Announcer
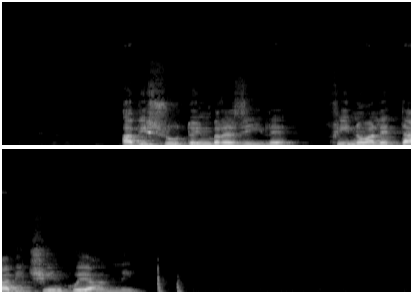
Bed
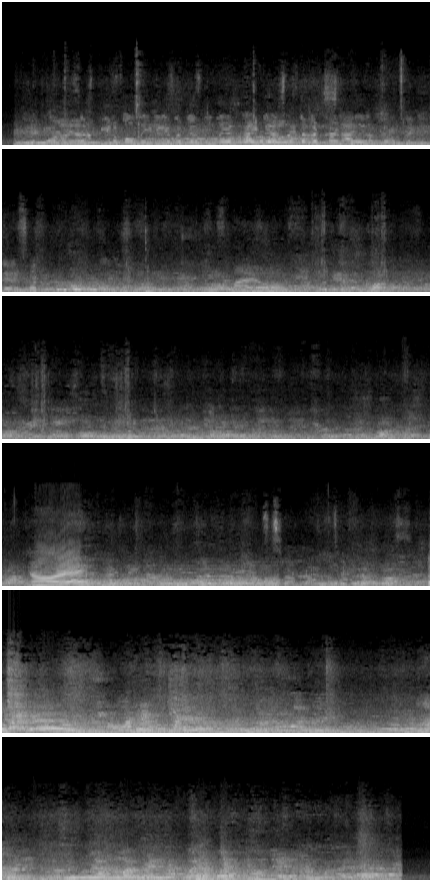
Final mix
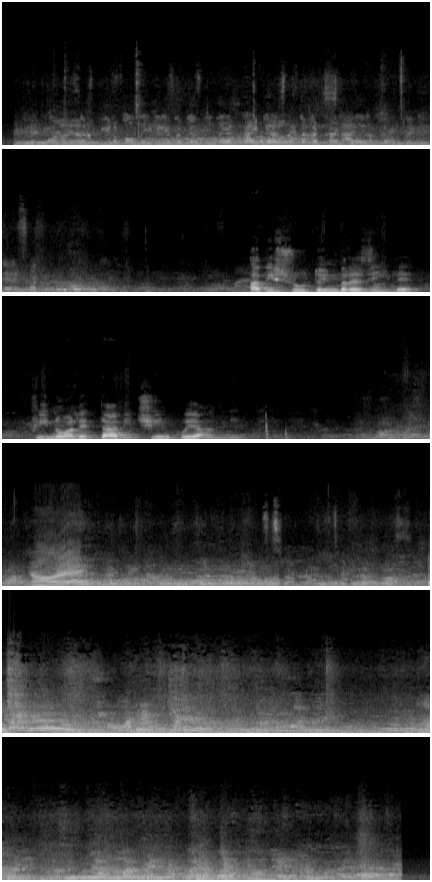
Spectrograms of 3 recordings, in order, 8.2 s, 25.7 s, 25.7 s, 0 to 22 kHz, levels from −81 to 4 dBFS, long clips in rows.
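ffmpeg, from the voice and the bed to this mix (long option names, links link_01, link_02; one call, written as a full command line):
ffmpeg -i stem1.wav -i stem2.wav -filter_complex "[0:a]adelay=5550,volume=-3dB[link_01];[1:a]volume=9dB,afade=type=out:start_time=4.96:duration=0.59:silence=0.251189,afade=type=in:start_time=12.04:duration=0.9:silence=0.177828[link_02];[link_01][link_02]amix=inputs=2:normalize=0" out.wav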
